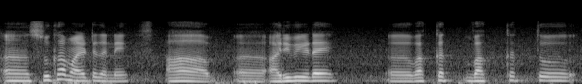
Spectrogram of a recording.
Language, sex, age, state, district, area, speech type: Malayalam, male, 18-30, Kerala, Thrissur, urban, spontaneous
